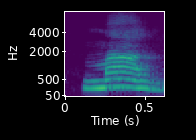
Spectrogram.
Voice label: camisa, Zapoteco, San Pedro Mártir; Objetos; INALI

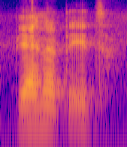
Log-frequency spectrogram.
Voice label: Respetar, Zapoteco de Petapa; Vocabulary; Políticas

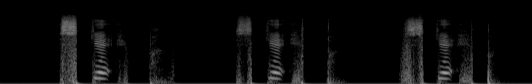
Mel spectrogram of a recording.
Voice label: Zapoteco, san miguel albarradas; ombligo; cuerpo; INALI

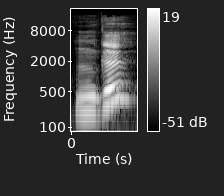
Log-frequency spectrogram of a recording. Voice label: Otomí, mujer; carne; INALI

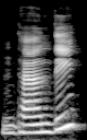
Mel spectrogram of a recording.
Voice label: "visualizar", Otomí, mujer; Emociones; Vocabulary; INALI

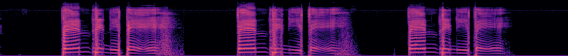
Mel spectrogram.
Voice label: Zapoteco, san miguel albarradas; patrón; humano; INALI

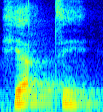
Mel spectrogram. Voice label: "brillante", Otomí, hombre; Percepción; INALI

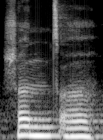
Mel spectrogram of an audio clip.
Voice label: puntiagudo, Otomí, hombre; INALI

